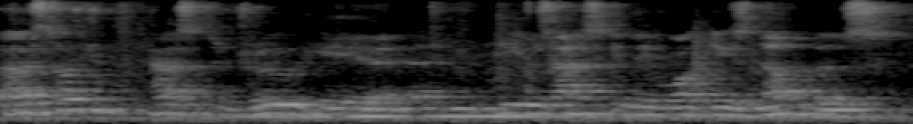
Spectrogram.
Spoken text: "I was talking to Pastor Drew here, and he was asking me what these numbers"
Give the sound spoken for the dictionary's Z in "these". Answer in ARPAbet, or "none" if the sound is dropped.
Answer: Z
